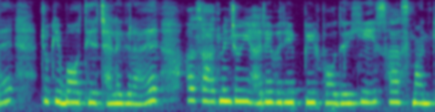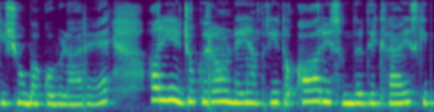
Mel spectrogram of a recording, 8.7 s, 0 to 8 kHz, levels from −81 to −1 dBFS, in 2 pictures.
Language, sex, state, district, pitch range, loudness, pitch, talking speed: Hindi, female, Himachal Pradesh, Shimla, 245-290 Hz, -13 LUFS, 270 Hz, 290 wpm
